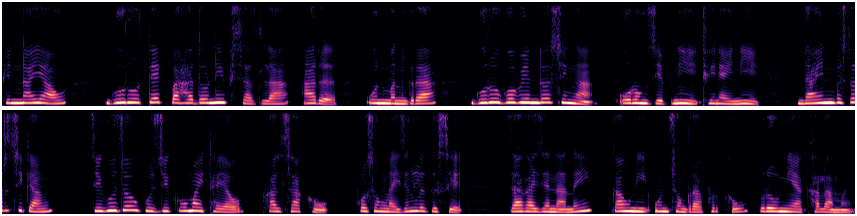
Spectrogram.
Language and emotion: Bodo, neutral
